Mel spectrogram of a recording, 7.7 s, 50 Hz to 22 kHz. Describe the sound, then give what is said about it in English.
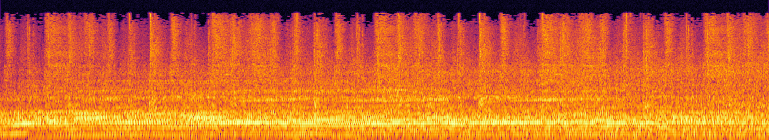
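A 495-horsepower V8 race car roars continuously while accelerating toward 140 mph on a racetrack straight, heard on board. Its steady, loud engine note climbs gradually, then steps down once midway. “what you hear is 495 horsepower V8 that's pushing us up to 140 miles an hour on that straight.”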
